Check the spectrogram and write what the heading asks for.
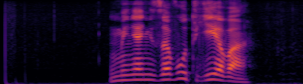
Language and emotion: Russian, angry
